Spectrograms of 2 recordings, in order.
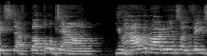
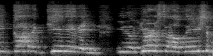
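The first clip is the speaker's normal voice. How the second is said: play-acted, high, urgent, earnest pleading; 6 semitones higher than usual. Imitating how the apostles always plead about salvation: imitating Paul and Peter pleading. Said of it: "they're always pleading".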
